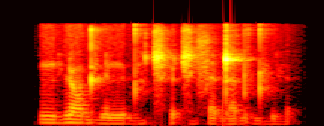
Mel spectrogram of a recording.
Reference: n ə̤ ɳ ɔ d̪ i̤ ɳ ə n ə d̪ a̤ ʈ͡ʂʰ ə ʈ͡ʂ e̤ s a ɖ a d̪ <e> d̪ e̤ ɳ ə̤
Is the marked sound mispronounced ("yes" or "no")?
no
